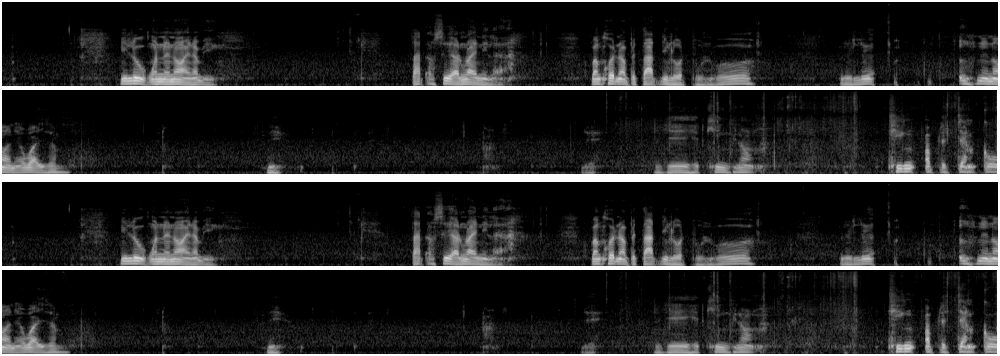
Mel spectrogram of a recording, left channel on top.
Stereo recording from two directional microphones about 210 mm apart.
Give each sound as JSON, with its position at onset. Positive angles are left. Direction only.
{"t": 0.8, "sound": "speech", "side_deg": 25}
{"t": 3.6, "sound": "speech", "side_deg": 15}
{"t": 12.6, "sound": "speech", "side_deg": 15}
{"t": 14.8, "sound": "dog", "side_deg": 15}
{"t": 16.6, "sound": "speech", "side_deg": -5}
{"t": 18.8, "sound": "speech", "side_deg": -15}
